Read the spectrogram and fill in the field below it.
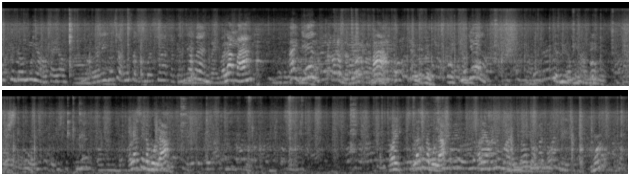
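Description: Several women and men talk and chatter close by.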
